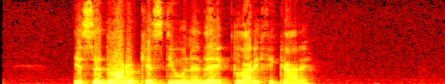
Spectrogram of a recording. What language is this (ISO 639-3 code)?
ron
